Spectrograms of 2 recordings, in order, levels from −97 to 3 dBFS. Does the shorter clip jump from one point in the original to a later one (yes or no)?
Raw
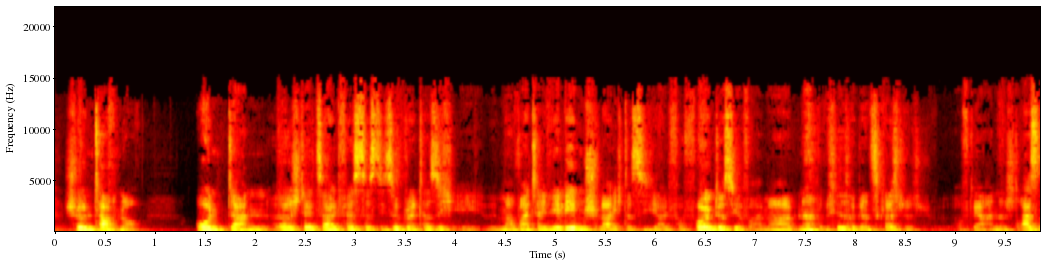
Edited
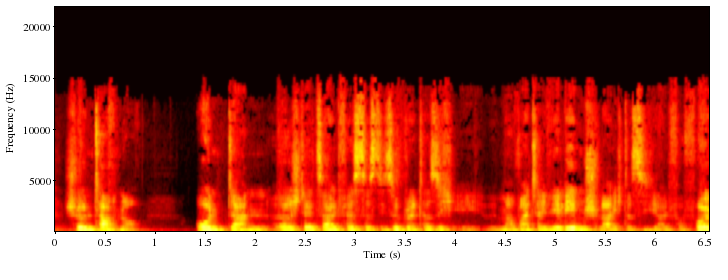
no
